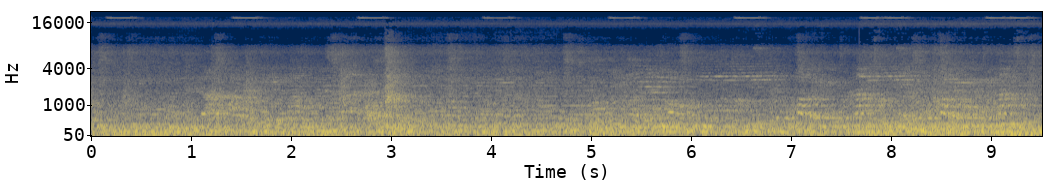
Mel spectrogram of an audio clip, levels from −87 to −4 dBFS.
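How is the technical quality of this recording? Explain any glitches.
There's one clear glitch, near the end. From 7.68 s right to the end, you get a doubled audio track: a second, equally loud copy of the sound kicks in abruptly, trailing about a second and a half behind. It's dry, with no decay or room tone, so it's likely an edit or a slower capture path layering two out-of-step copies.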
